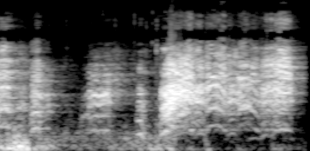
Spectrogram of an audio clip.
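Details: Hundreds of wild macaws at feeding time make a chorus of loud, harsh, grating squawks that overlap and swell, with the strongest drawn-out screech in the second half.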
